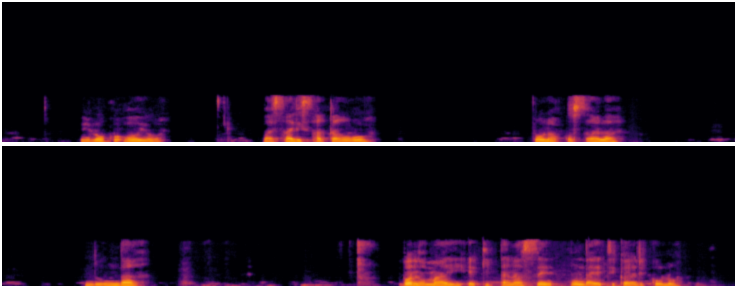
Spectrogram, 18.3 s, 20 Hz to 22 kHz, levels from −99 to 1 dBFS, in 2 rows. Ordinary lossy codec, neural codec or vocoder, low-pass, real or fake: AAC, 32 kbps; codec, 16 kHz, 2 kbps, FreqCodec, larger model; 7.2 kHz; fake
